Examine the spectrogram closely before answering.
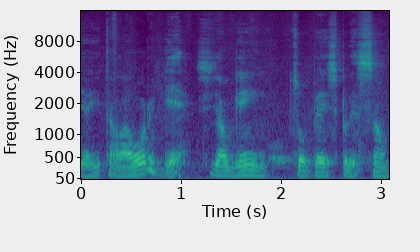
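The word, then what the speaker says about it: ὀργή: Eu tive pesquisando aqui a pronúncia correta, né, e achei orgué. Já ouvi alguém falar orgue, eu vi um pregador falar orgue, mas tem um acento ali, então ficou orgué.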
